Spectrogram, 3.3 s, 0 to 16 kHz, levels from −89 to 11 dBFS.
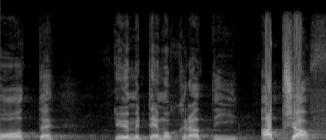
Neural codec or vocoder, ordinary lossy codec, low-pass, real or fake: none; none; 14.4 kHz; real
